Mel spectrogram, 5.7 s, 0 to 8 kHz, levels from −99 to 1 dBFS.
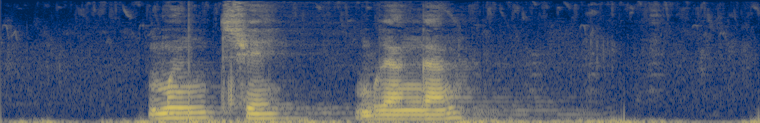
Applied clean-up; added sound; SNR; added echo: none; Bird / Dog; 10 dB; reverberation time 2.1 s.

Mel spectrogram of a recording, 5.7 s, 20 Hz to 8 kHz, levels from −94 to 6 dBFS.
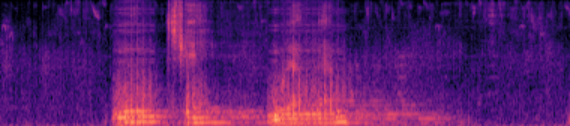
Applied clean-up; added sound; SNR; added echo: neural separator model SepFormer DNS4.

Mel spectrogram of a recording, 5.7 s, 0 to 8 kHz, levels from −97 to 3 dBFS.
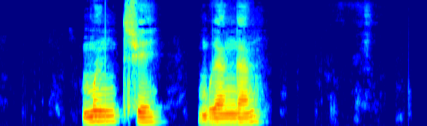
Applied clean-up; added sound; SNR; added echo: none; none; none; none.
